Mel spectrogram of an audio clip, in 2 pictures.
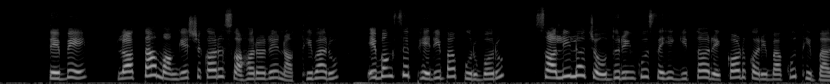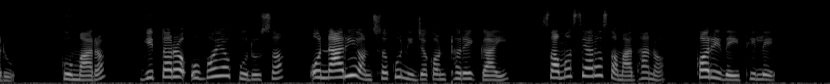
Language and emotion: Odia, neutral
